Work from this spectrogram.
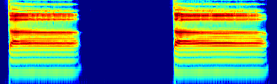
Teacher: ভেজা অংশ থেকে বা উচ্চারণ হবে যেমন বা তারপরে রয়েছে তা জিহ্বার আগা সামনের উপরের দুই দাঁতের গোড়ার সঙ্গে লাগাইয়া তা উচ্চারণ হবে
